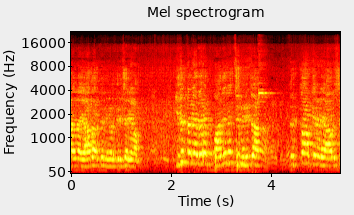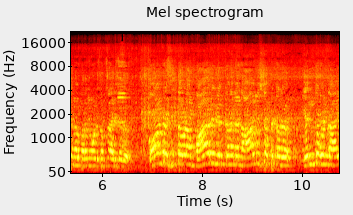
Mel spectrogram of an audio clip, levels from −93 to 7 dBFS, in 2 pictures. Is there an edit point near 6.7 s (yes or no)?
yes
